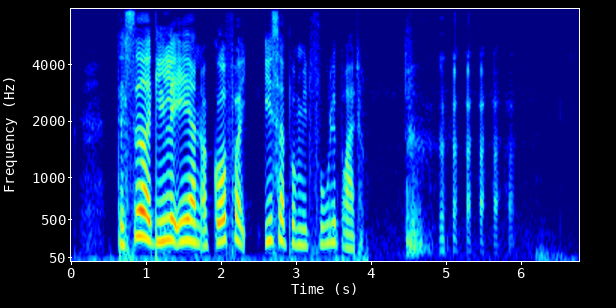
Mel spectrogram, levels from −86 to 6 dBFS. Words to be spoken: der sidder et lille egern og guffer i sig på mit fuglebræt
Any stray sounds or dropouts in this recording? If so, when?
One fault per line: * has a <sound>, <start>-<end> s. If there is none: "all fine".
* has a laugh, 4.4-6.0 s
